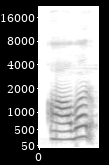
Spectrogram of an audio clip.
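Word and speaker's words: hour: इंकपोट N umbrella on आवर honest air से पहले एन का प्रयोग होता है क्योंकि इन शब्दों में एच का उच्चारण नहीं होता है और ववलू तो ये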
